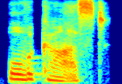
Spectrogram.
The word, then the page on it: overcast: Indian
